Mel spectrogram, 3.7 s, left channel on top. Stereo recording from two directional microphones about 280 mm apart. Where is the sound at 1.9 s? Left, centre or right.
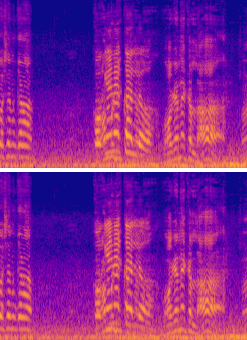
Centre.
